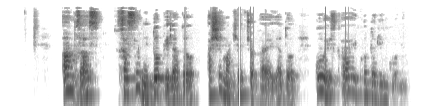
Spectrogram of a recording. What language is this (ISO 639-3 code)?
lzz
